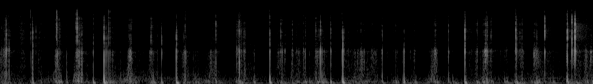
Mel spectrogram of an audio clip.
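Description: A small solid black soap bar held in the hand is scraped and dug into along its shaved surface with long black nails. The result is a rapid run of dry, crackly scratches and short clicks, bright and crisp with little low end, each dying away almost instantly.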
